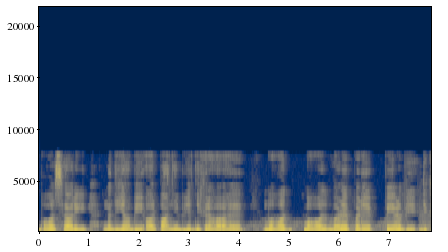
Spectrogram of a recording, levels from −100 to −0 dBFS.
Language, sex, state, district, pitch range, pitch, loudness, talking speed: Hindi, male, Bihar, Kaimur, 90-110 Hz, 95 Hz, -19 LUFS, 130 wpm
